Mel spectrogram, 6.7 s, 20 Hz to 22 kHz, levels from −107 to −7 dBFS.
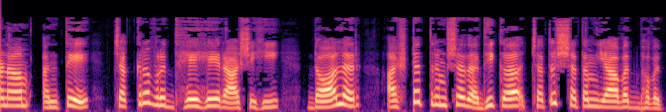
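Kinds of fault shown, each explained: MP3 compression: The speech has plainly audible codec damage throughout, with nothing above about 11.3 kHz. The treble is cut off cleanly and s sounds turn watery and swirly as weak frequency components flicker on and off. The likely cause is MP3 encoding at a low bitrate, around 48 kbps. On a spectrogram this appears as a flat ceiling near 11.3 kHz with patchy, blinking holes in the upper bands where content drops out from one frame to the next.
pre-echo: At 1.36 s a sharp attack is preceded by a brief hiss lasting about 11 ms, and the attack itself sounds softened. The encoder spreads its quantisation noise across the whole transform block, so noise sized for the loud onset also fills the quiet moment just before it. On a waveform a thin fuzz of noise sits ahead of the transient, and a spectrogram shows a broadband smear leading into the onset.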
